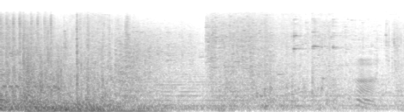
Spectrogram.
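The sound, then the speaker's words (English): The laser-proof glass wall of a jail cell shatters in a loud crash, followed by a long scatter of tinkling, falling shards that gradually settle and fade. “Oh, it'll take more than laser-proof glass to rob Thanos of his victory.”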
